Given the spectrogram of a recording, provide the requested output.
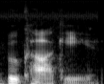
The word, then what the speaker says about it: bukkake: I had to describe what, well, my very conservative stepmother, I had to read the term pixelated bukkake. And, or she said, bookcake. So we had to correct her pronunciation and at least steer her in the vicinity of what that word meant.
